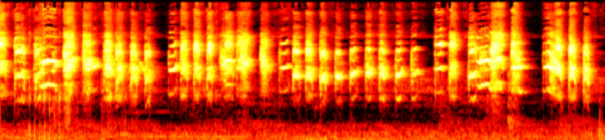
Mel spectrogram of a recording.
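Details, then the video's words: Sooty-headed bulbul chick begging call, used as a lure sound to bring wild birds down: dense bursts of high, rapid, harsh chattering chirps, grouped in short pulses about every half second, continuing steadily with no other clear sounds. "Suara pikat anak'n kutilang"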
